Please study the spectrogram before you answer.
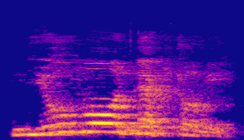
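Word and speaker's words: pneumonectomy: को कहा जाता है न्यूमोनेक्टोमी। ये पी साइलेंट है, न्यूमोनेक्टोमी।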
